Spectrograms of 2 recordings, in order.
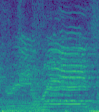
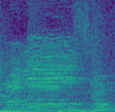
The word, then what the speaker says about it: Greenwich: It's Greenwich, not Greenwich. Say it phonetically.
